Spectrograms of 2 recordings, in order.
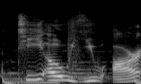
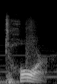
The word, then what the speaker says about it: tour: Like, I don't understand the people that pronounce T-O-U-R as Tor. Like, why? It's tour. It's literally spelled tour. But some people say Tor, like T-O-R-E.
